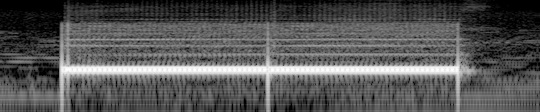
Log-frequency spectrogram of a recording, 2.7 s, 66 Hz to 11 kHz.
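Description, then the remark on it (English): A loud, steady telephone dial tone hums for about two seconds as the 1071 The Boss radio station places a cash call to a listener, broken by a few sharp clicks at its start, middle and end, then cuts off abruptly. No one speaks. “See if we can get Mike on the phone here.”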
